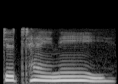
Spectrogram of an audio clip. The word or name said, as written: detainee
